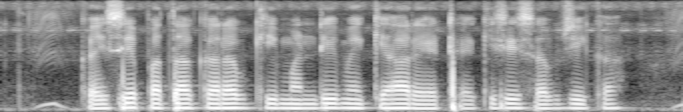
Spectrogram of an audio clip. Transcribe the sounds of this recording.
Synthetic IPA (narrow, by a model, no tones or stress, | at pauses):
kəɪsepət̪akəɾəbkimə̃ɳɖimẽkjaːɾeːʈɦɛkɪsisɐbd͡ʒikaː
